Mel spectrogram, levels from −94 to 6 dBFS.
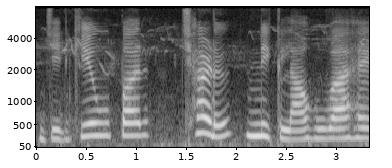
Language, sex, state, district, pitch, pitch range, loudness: Hindi, female, Bihar, Kaimur, 250 Hz, 210-270 Hz, -15 LUFS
